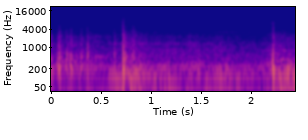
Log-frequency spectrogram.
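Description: Aerial fireworks shells bursting: a quick run of sharp cracks at the start, then one loud bang a little under a second in. Music plays steadily underneath.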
